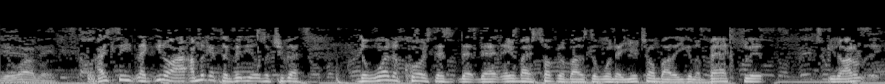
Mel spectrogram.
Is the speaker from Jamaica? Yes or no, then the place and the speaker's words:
yes; Jamaica; I'm Jamaican.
